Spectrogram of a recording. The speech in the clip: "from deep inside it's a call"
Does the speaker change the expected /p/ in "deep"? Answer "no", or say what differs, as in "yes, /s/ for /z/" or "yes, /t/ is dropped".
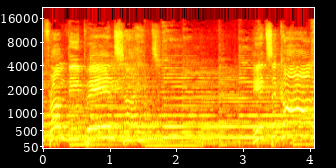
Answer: yes, /b/ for /p/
